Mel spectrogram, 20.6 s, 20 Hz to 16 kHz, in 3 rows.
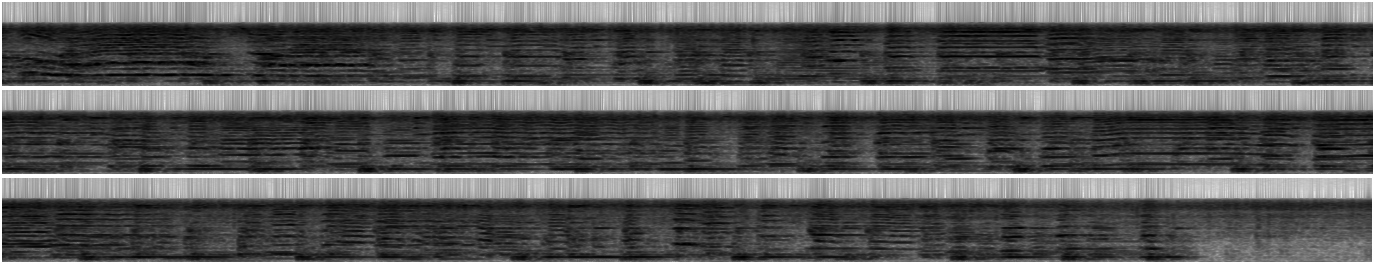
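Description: A 1950 shellac 78 rpm samba record playing on a turntable: a regional (choro-style) ensemble accompanying a singer, with the sound cut off above the treble of the old recording. The music stops abruptly near the end, leaving only a much quieter background.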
